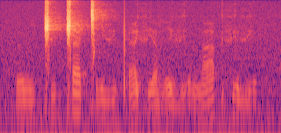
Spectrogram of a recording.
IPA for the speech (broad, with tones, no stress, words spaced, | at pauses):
ʏ˩˧˩wi˩˧˩ǁi˨˥ ǁæ˦˥ǀi˩˧˩vʲə˨˥ pʼæ˩˧˩fʲa˩˧˩ve˩˧˩ vʲo˩˧˩ŋa˨˥ | fʲo˥˨vʲɘ˩˧˩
